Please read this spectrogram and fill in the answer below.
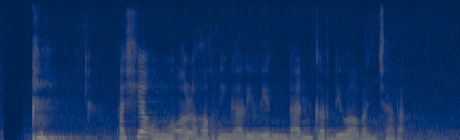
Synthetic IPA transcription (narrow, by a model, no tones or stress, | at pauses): paʃiauŋuɔlɔɦɔk̚niŋɡalilindankɨrdiwawaɲt͡ʃaɾa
